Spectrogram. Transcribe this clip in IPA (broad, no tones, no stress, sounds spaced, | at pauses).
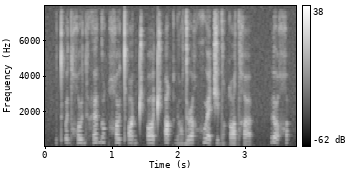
tʼ ʊ d χ u d h ə ɡ ṳ q χ u tʼ ɑ ɡ t͡ʃʼ ɔ t͡ʃʼ ʌ q ɡ ɑ̤ d ɹ ə˞ χ xʷ æ t͡ʃ ɪ d ɑ̤ q ɑ d χ ʌ | ɾ ʊ χ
